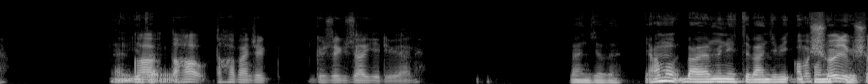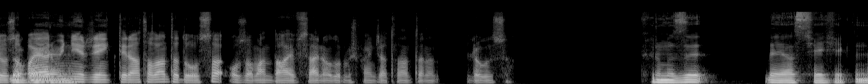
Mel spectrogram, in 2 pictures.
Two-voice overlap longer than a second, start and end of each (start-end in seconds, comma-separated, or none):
7.9-9.5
